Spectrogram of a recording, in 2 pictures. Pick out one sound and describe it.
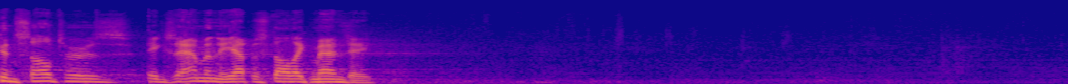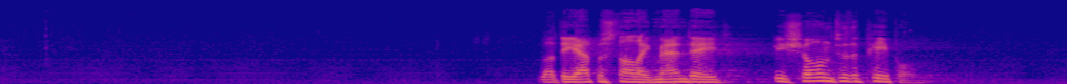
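A man chants into a microphone in a large echoing hall.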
